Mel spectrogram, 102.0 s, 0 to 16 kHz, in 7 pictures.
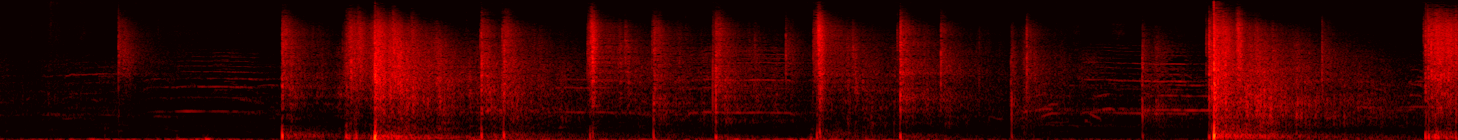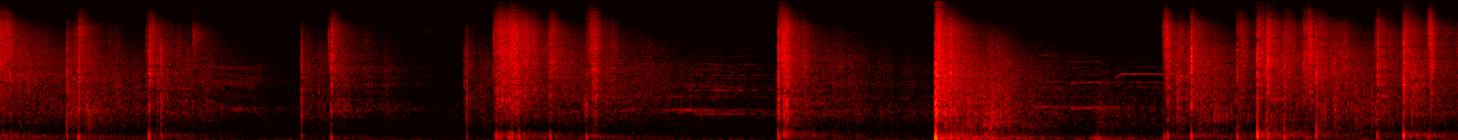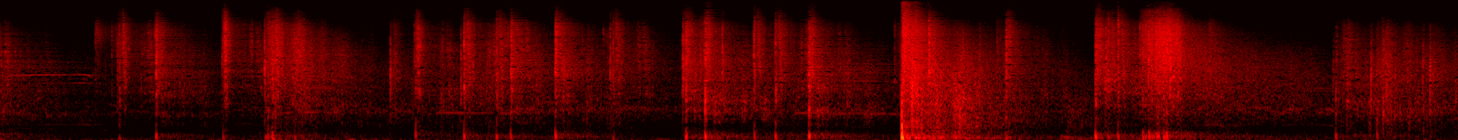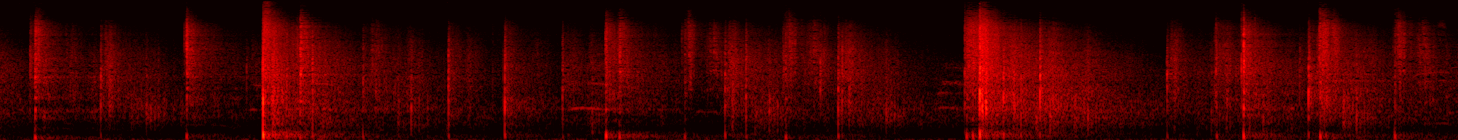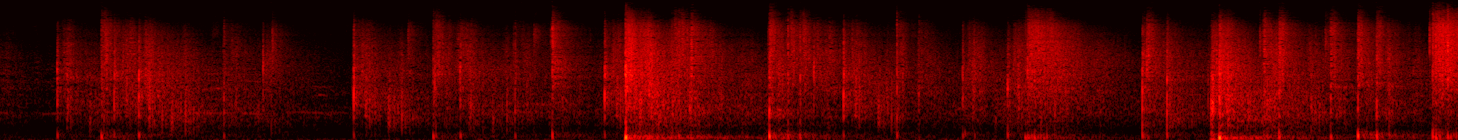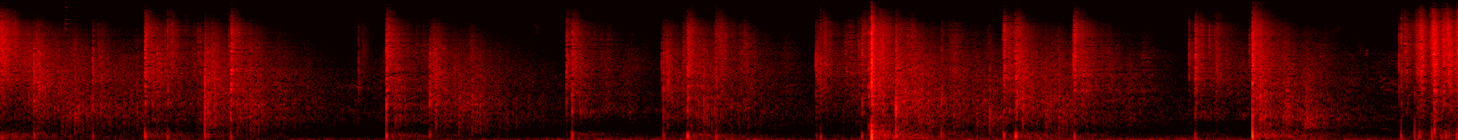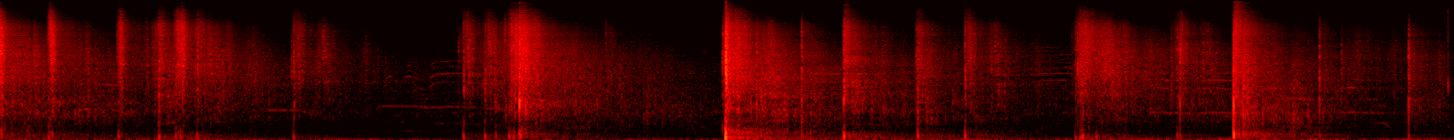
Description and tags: CW Battle endsinVictory
Recorded at a US Civil War re-enactment, Oregon, USA, 2012. Black powder rifles, cannons, almost a full battle. Lots of range. Drum corps, pipes, cries, cavalry charge. Recorded about a football length from the action with a Tascam DR-08.
cannon, cavalry, Civil-War, field-recording, gun, rifle, war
